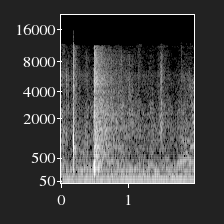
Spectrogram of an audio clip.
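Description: A pitched baseball smacks into the catcher's glove about half a second in, with a short rattling tail, after a brief sharp click. The pitch just misses the strike zone.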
